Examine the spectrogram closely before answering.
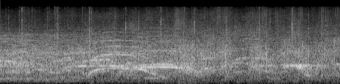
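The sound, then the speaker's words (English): An audience clapping at a live talk: steady, continuous applause with a voice speaking over it. “I don't know why you're clapping.”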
